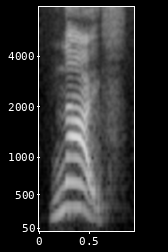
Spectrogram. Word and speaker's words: knife: Knife. Again this K is silent because after K you can find N is over there.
